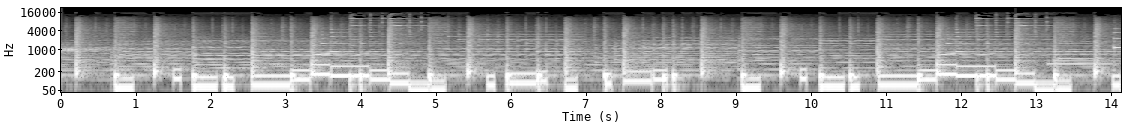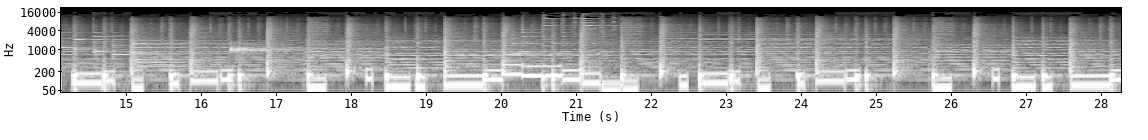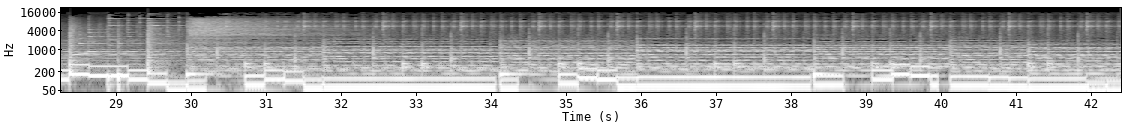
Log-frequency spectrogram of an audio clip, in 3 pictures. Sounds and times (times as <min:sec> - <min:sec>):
Music: 0:00.0 - 0:42.4.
